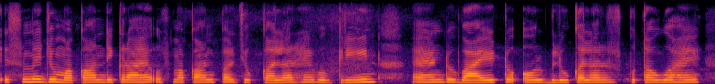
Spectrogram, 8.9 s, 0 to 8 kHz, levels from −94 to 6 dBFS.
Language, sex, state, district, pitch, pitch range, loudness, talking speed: Hindi, female, Bihar, Saran, 220 Hz, 215-230 Hz, -23 LUFS, 135 wpm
